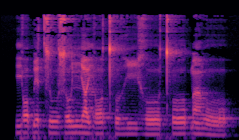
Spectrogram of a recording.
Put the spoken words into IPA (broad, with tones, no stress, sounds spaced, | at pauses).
j ɔ˦ ɓ ɪ˦ t͡s uː˨ z o˦ ɲ a˦ j ɔ˨˦ tʰ ʊ˨ ɣ iː˨ ɣ oː˨ tʰ oː˦ ɓ ã˦ β oː˨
